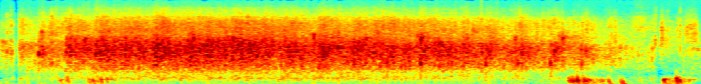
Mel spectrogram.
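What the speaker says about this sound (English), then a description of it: "If you could all give them one more big round of applause." Sustained applause from an audience at an induction ceremony, steady and full for several seconds before tapering off near the end.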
